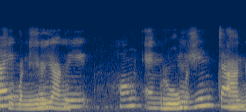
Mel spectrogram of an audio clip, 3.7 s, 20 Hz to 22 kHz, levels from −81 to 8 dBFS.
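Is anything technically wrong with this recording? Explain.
No, nothing stood out as technically wrong on listening to this speech.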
